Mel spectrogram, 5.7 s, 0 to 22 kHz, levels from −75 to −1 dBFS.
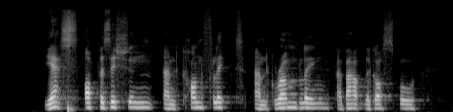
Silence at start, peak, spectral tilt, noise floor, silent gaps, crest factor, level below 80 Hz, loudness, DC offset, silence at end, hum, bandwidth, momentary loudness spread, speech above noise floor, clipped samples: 0.55 s; -2 dBFS; -7 dB/octave; -75 dBFS; none; 20 dB; -54 dBFS; -23 LUFS; under 0.1%; 0.45 s; none; 15.5 kHz; 8 LU; 53 dB; under 0.1%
